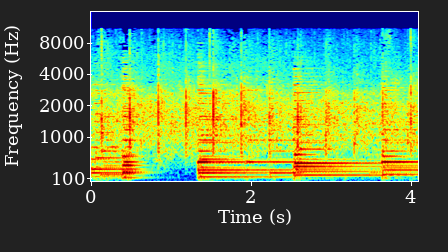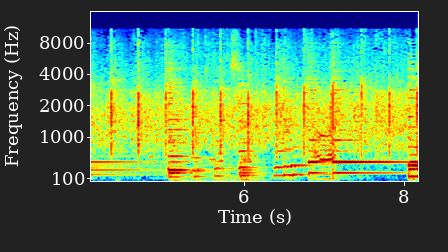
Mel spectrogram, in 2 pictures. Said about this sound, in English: Come on, let's give Jesus a hand clap of praise this morning. He's worthy of the praise, worthy of the glory.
